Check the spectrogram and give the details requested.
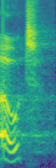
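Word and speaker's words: אות: for days and years the Hebrew word for signs here is oat um it's the ALF the UD or the Olf bav and the Tav is how it's spelled it's oat and you know what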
